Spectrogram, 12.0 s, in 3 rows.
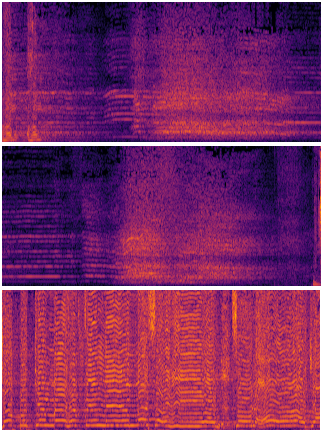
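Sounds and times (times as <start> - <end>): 
speech: 0.0 - 0.6, 7.9 - 11.9
crowd at a religious gathering shouting a slogan in unison: 1.6 - 3.8, 5.2 - 7.4.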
